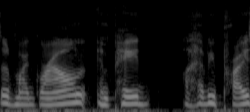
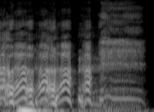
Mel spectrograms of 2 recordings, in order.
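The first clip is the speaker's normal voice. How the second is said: loud laugh; 7 semitones higher, 15 dB louder than usual. Real, not acted. Retelling the audition disaster.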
